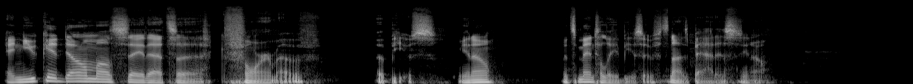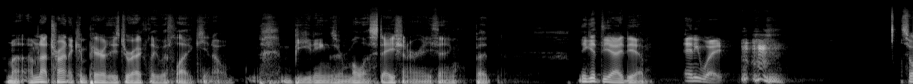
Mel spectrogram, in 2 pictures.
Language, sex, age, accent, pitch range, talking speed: English, male, 40-59, American, 90-115 Hz, 155 wpm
